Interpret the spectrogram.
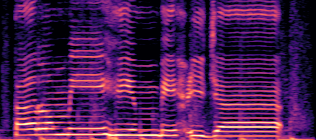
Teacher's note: Penjelasannya yaitu apabila mim mati bertemu dengan huruf ba, maka mim tersebut disamarkan ke dalam huruf ba disertai dengan suara dengung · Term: ikhfa syafawi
